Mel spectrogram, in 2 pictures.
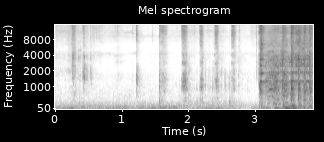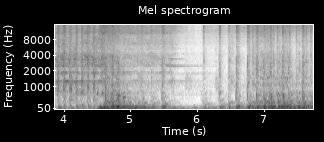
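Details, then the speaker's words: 1969 Camaro, old engine, started with fuel sprayed into the intake and a remote crank device: clicks, then it catches and runs with a steady low rumble that rises and settles. "so here we go i'm going to fire it up like i said i'm just going to be spraying some fuel into the intake right here and then i crank it with uh this little device right here"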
